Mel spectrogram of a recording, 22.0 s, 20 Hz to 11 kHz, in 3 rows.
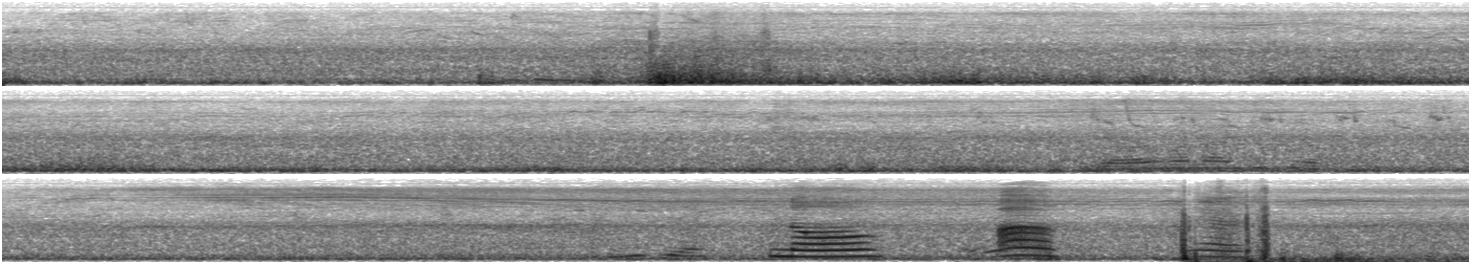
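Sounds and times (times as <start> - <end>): low outdoor rumble: 0.0 - 22.0.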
